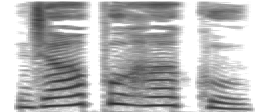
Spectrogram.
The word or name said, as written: ಜಾಪುಹಾಕು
